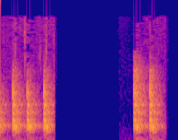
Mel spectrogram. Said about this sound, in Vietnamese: Tôi gõ một cánh cửa.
